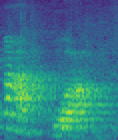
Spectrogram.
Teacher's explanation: Cool, da, un sunet olabio-velar, deci un sunet velar cu un apendice labial, zicem. Deci nu sunt două sunete, ci un sunet velar, cul, un apendice labial, cul.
